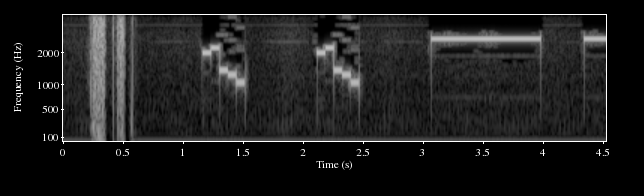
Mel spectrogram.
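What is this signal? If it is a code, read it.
Five-tone selective call (ZVEI), heard as quick runs of five tones, tones of about 70 ms. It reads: 89431 89431
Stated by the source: ZVEI five-tone selective call received on an SDR.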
